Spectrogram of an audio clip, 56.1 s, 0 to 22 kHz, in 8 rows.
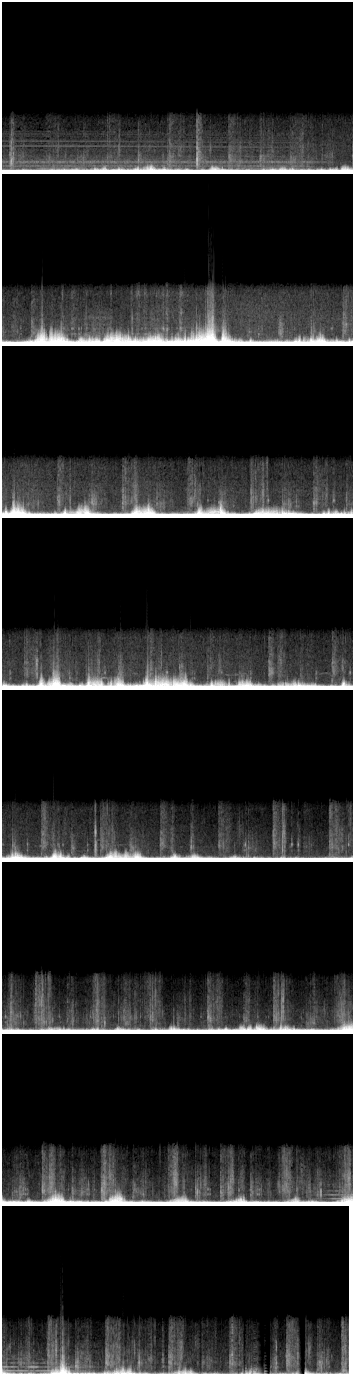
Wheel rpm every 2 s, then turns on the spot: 0, 0, 0, 0, 0, 0, 0, 0, 0, 0, 0, 0, 0, 0, 0, 0, 0, 0, 0, 0, 0, 0, 0, 0, 0, 0, 0, 0.
none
